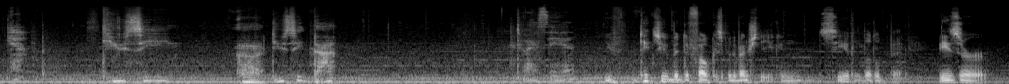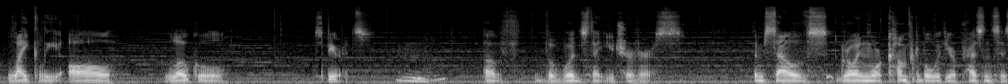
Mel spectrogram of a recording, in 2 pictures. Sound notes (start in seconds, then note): 0.2 whispers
